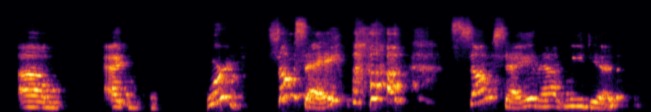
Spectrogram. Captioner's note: laughing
